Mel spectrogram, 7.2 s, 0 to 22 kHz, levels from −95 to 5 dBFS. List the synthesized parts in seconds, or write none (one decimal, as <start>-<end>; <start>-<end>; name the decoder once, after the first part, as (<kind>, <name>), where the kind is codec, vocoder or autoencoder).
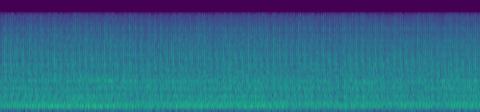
5.1-7.2 (autoencoder, DAC-VAE)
